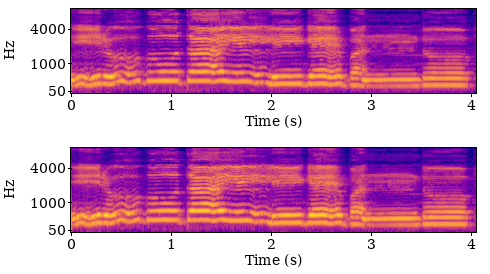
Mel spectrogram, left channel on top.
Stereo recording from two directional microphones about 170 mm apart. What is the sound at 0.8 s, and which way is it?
Mantra, 45° left (ahead or behind).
